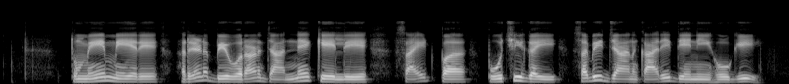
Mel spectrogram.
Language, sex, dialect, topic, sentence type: Hindi, male, Garhwali, banking, statement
